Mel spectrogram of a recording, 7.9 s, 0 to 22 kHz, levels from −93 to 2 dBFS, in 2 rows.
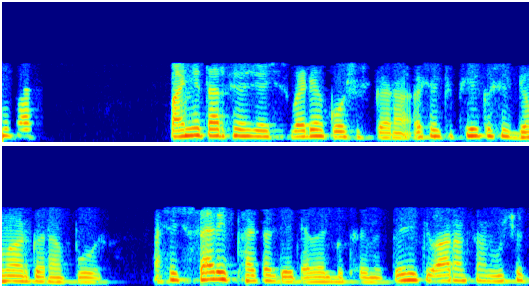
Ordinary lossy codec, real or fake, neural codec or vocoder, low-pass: MP3, 24 kbps; real; none; 3.6 kHz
